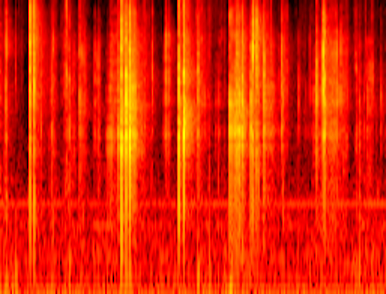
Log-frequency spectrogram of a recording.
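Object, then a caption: Modeling clay ball with a dried paint shell. A small, solid green modeling clay ball coated in a dried, shiny orange paint shell is held in both hands while the fingertips and thumbs squeeze and knead it. This cracks and flakes the brittle paint crust off the soft clay. The result is a series of irregular, crisp, bright crackling and crinkling bursts with quiet gaps between them.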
